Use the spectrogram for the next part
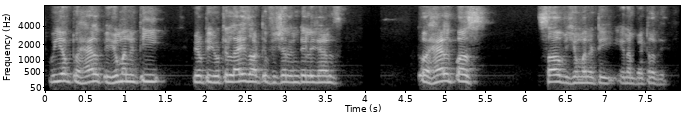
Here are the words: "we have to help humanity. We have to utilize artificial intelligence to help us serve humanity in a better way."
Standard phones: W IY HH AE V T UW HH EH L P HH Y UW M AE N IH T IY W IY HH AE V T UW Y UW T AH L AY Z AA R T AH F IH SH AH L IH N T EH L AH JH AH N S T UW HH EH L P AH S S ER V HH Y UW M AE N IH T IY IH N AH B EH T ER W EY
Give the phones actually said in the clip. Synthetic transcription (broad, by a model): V IY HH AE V T UW HH EH L P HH Y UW M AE N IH T IY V IY HH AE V T UW Y UW T AH L AY Z AA R T AH F IH SH AH L IH N T EH L AH JH AH N S T UW HH EH L P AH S S ER V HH Y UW M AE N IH T IY IH N AH B EH T ER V EY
